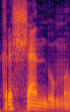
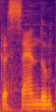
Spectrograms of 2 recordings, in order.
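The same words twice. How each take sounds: First: It is said with an Italian pronunciation. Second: It is said with an English pronunciation. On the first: "in the Latin Italian slash... we m- pronounce it more like uh, crescendum, which you know, much more rougher on the scendum" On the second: "when you are pronouncing it in English, uh, it's like a cresc- crescendum"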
